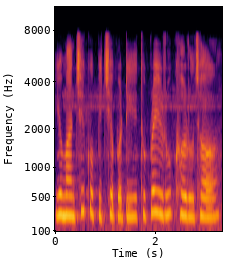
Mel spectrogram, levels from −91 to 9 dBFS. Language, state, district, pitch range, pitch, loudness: Nepali, West Bengal, Darjeeling, 240-265 Hz, 255 Hz, -14 LUFS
